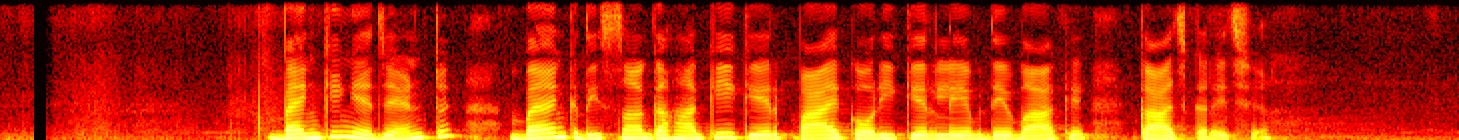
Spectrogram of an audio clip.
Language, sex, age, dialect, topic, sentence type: Maithili, female, 31-35, Bajjika, banking, statement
